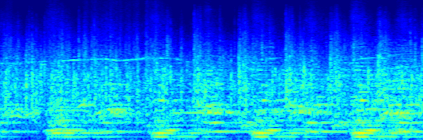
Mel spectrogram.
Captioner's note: ominous music; crowd cheering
